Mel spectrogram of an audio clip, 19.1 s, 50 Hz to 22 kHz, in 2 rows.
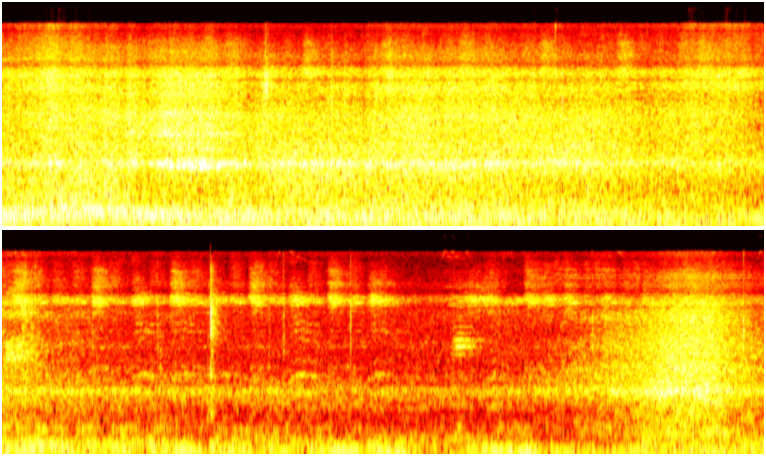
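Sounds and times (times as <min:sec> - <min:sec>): engine running: 0:00.0 - 0:14.8.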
